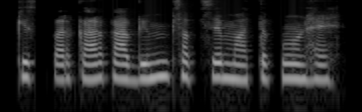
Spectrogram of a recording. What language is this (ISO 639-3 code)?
hin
